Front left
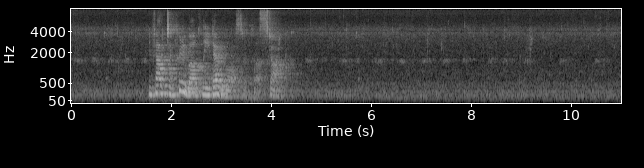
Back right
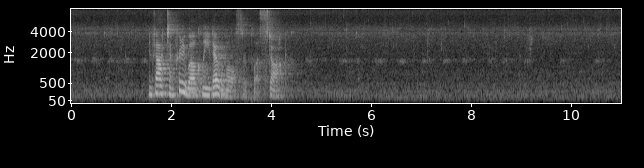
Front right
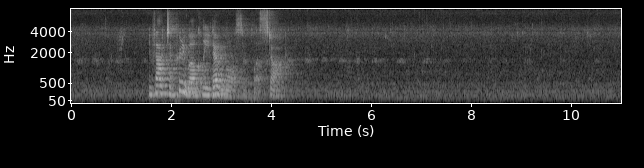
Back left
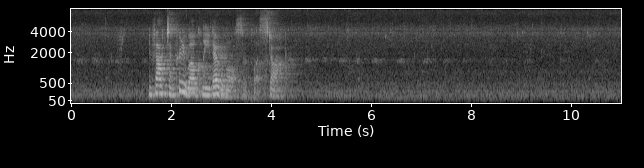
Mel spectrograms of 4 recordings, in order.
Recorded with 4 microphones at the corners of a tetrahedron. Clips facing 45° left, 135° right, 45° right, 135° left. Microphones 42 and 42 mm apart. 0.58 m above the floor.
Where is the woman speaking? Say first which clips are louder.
Back right 4 dB, back left 2 dB; 155° right, 0.7 m.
